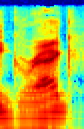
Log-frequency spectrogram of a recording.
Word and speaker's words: Greig: because Ridley Gregg. – I know. – Is pronounced Ridley Greig in the mm-hmm. pronunciation guide, but everyone under the sun is pronouncing it Greg.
